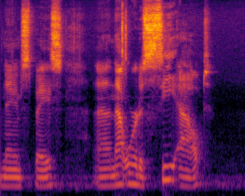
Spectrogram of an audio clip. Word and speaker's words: cout: in that standard namespace, and that word is cout. It's pronounced cout, and what that literally stands for is the output window.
